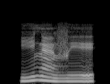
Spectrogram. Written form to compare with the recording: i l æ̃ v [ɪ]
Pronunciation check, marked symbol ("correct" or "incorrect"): correct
